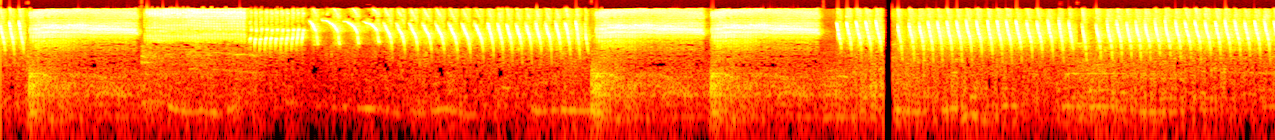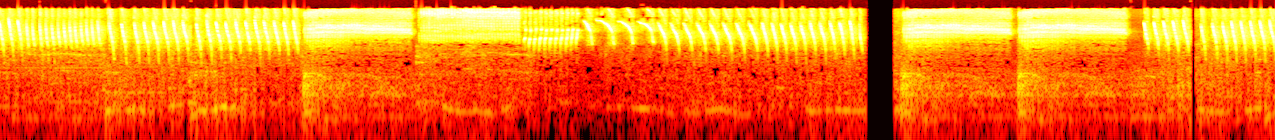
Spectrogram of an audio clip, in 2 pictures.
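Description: A small bird sings a loud, rapid, buzzing and chattering song close by.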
